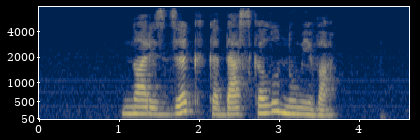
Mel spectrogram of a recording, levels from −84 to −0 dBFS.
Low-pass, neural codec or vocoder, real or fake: 7.2 kHz; none; real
